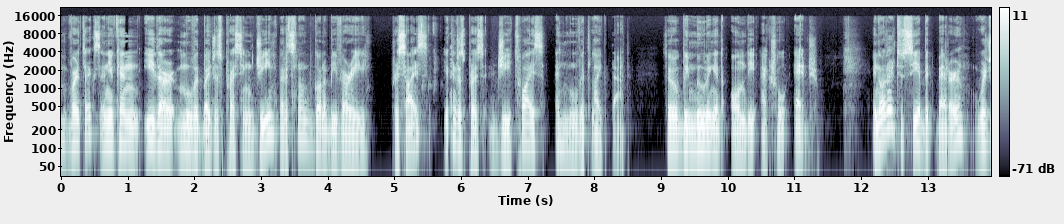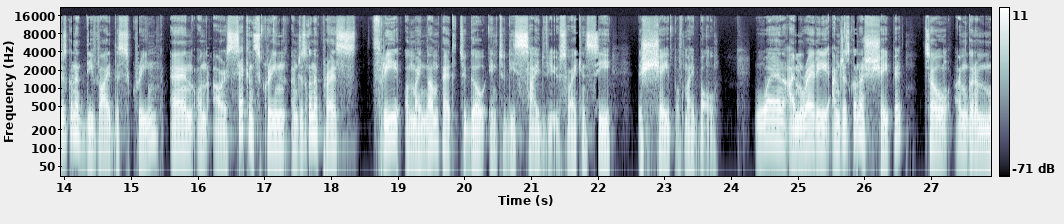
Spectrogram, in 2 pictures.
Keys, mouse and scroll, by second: 3.5 g, 6.8 g, 15.0 click, 18.3 t, 18.5 KP_3, 21.8 shift+middle click, 22.4-24.2 scroll up 1, 24.2 shift+middle click, 24.2-24.6 scroll up 2, 25.0 right click, 26.0 right click, 27.0 g.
